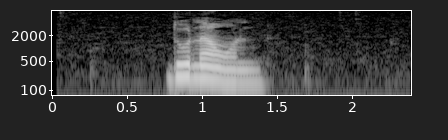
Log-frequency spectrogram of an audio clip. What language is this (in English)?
Catalan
